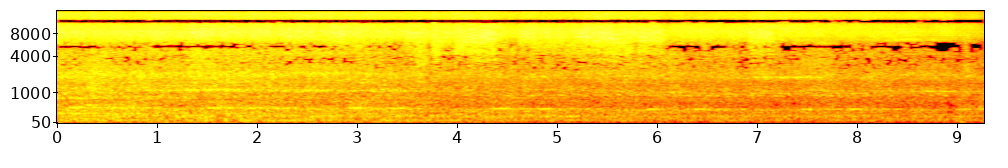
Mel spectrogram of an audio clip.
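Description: Double-deck electric passenger train passing close by, a steady rush and rumble of wheels and running gear that slowly fades in the second half.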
